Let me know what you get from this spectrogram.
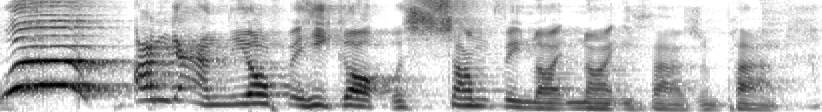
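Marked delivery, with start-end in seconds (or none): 0.0-0.9 screaming, higher and louder. Retelling a game show contestant screaming at his final two boxes: imitating a contestant screaming. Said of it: "he started screaming".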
